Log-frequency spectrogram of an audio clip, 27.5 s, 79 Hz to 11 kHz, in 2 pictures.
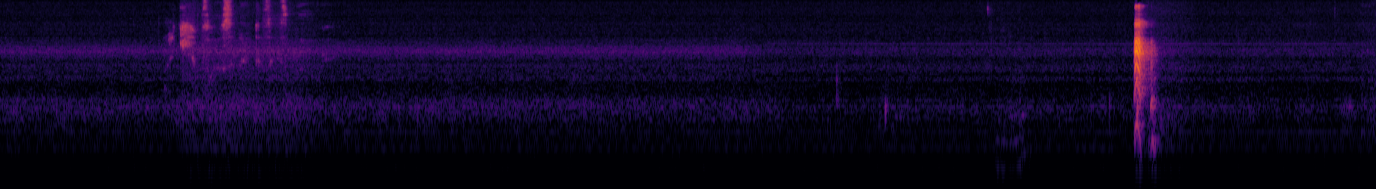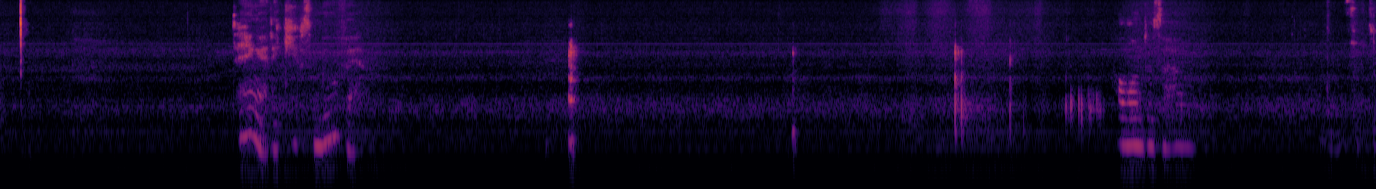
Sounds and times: Inside, small room: 0.0s - 27.5s
Speech: 10.0s - 10.3s, 16.1s - 17.4s, 25.0s - 25.7s.

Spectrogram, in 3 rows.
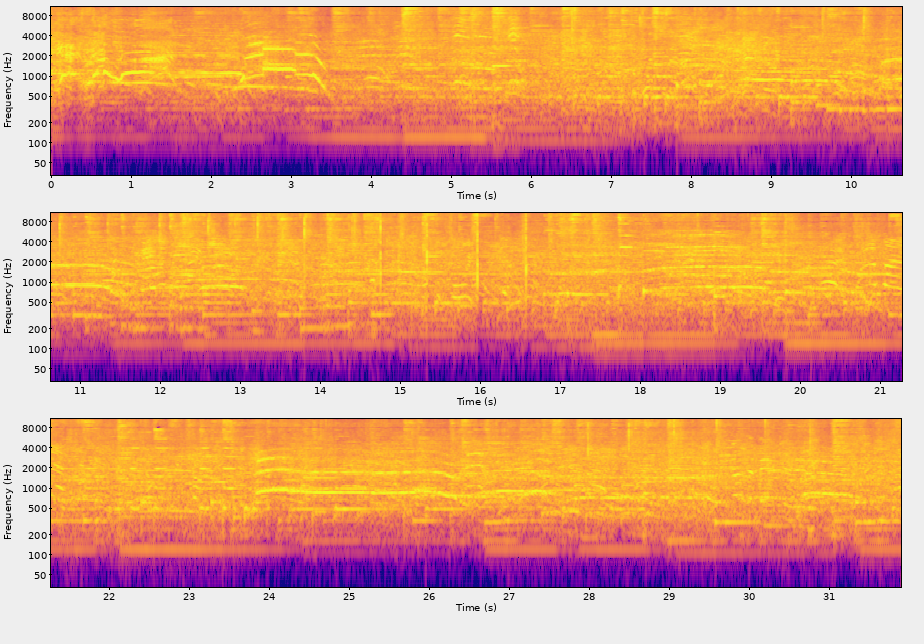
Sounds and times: Music: 0.0s - 31.9s
Speech: 18.4s - 23.6s, 27.5s - 31.9s.

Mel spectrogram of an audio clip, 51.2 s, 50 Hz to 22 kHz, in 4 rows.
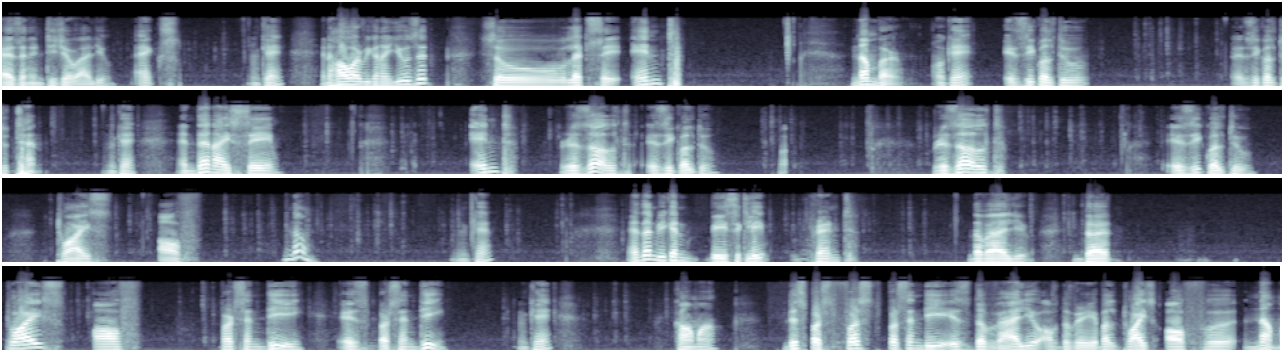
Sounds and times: Computer keyboard: 11.4s - 12.3s, 13.3s - 13.9s, 15.8s - 17.3s, 20.4s - 22.2s, 22.9s - 24.5s, 26.7s - 27.2s, 27.8s - 31.4s, 40.4s - 40.7s, 44.4s - 45.2s.

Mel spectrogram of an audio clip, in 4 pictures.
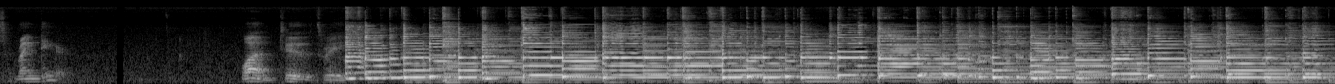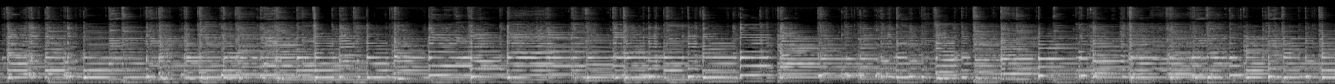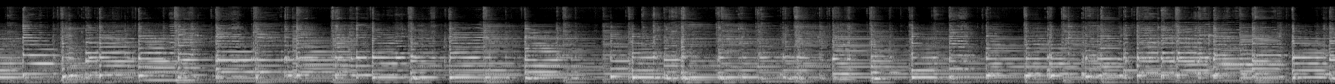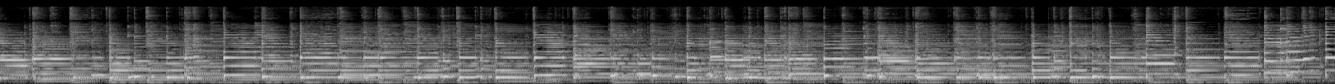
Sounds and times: Strum: 2.4s - 53.4s.

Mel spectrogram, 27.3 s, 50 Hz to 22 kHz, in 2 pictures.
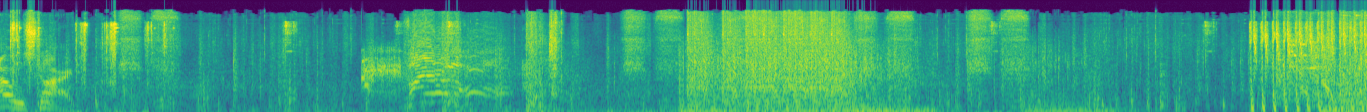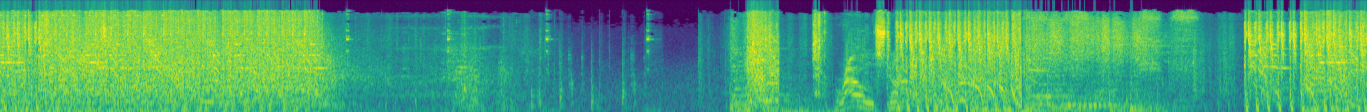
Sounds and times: Speech: 4.0s - 5.2s, 22.0s - 23.4s.

